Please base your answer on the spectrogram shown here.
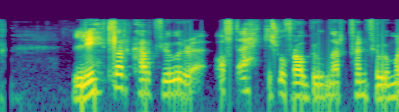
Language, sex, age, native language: Icelandic, male, 20-29, Icelandic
